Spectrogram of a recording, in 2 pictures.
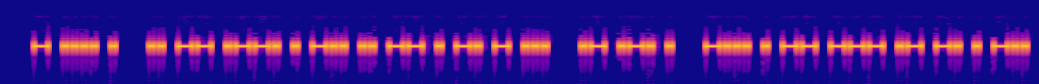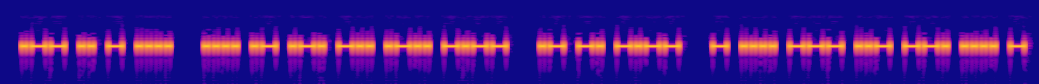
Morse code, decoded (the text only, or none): THE IMPEDIMENTS ARE BEMOANED WITH HARDLY ANY THOUGHT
